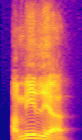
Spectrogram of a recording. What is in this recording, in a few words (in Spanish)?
Voice Acting es M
